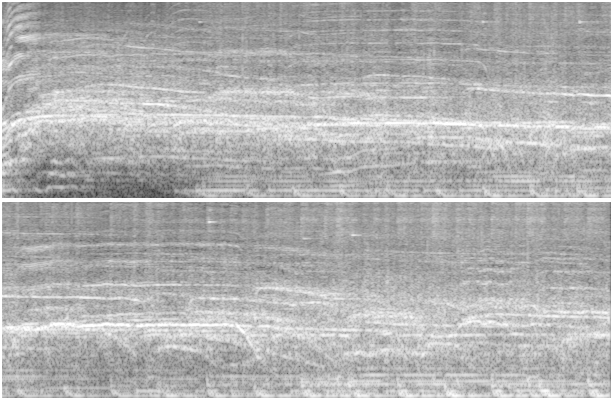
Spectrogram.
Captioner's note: audience cheers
